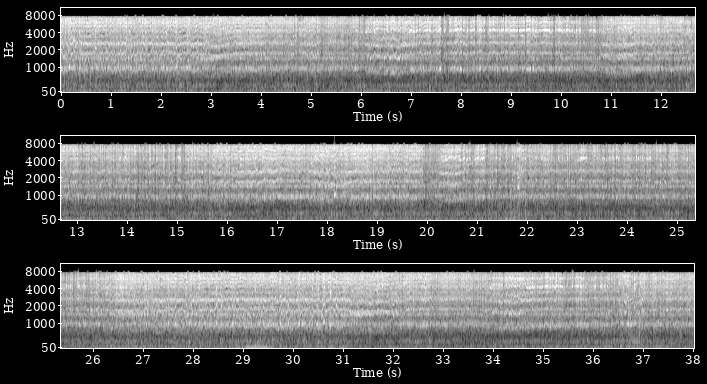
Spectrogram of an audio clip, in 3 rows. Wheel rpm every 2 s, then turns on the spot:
190, 200, 230, 220, 240, 230, 230, 230, 220, 220, 230, 230, 230, 200, 190, 200, 230, 230, 230.
none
